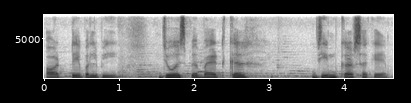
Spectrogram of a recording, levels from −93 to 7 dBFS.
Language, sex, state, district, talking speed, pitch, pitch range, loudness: Hindi, female, Uttar Pradesh, Lucknow, 130 wpm, 200 Hz, 185-220 Hz, -15 LUFS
